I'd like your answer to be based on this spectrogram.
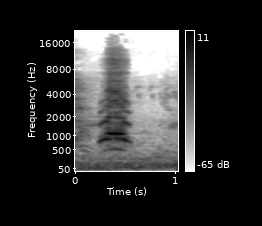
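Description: A goose gives one short, nasal honk, close and clear, against near silence.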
